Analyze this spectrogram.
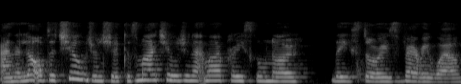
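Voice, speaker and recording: Delivered at a fairly quick pace with a British accent, the speech holds a very even loudness throughout. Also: woman, fairly high pitch for a woman, ordinary pitch variation. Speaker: preschool teacher reading stories. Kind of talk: children's storytime reading. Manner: animated.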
